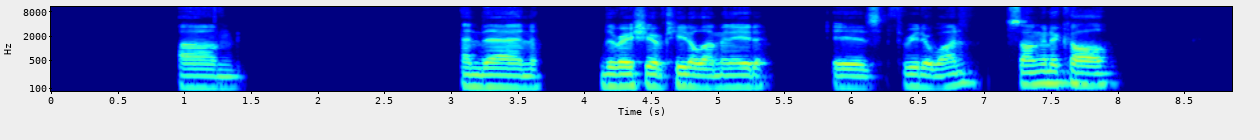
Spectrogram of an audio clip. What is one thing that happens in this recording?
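A young man speaks calmly into a microphone, explaining.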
